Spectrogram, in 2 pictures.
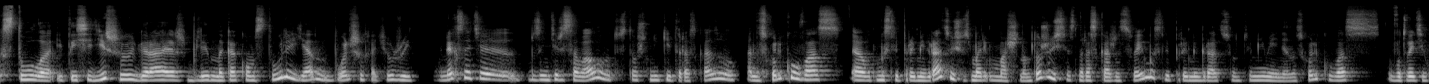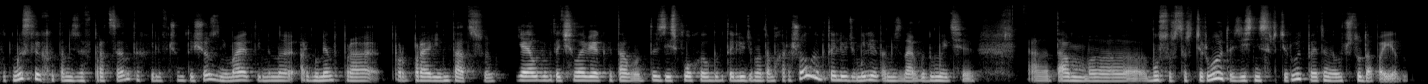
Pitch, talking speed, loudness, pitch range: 190 Hz, 205 wpm, -22 LUFS, 180-205 Hz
